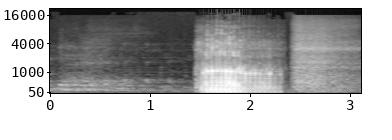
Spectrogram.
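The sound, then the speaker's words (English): A person imitates a loud snore: after a quiet, low rumbling start, a harsh, buzzing inhale swells up, then breaks into a rougher, airy exhale. “I'm snoring.”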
